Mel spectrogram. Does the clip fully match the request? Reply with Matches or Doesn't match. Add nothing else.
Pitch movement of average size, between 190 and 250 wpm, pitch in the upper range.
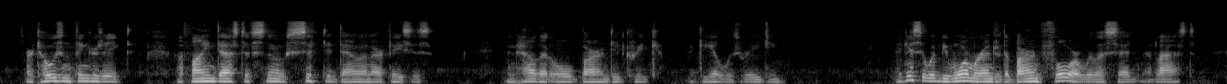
Doesn't match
